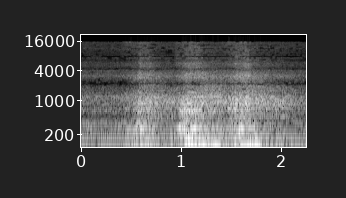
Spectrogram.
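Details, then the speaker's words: K24-swapped Honda Insight on Speeduino, sequential ignition, after valve adjustment: idles then revs cleanly in a couple of smooth blips with no ticking; previous tick gone, normal running and revving. "So there we go. We got her running again. Seems like everything's okay. Sounds good."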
